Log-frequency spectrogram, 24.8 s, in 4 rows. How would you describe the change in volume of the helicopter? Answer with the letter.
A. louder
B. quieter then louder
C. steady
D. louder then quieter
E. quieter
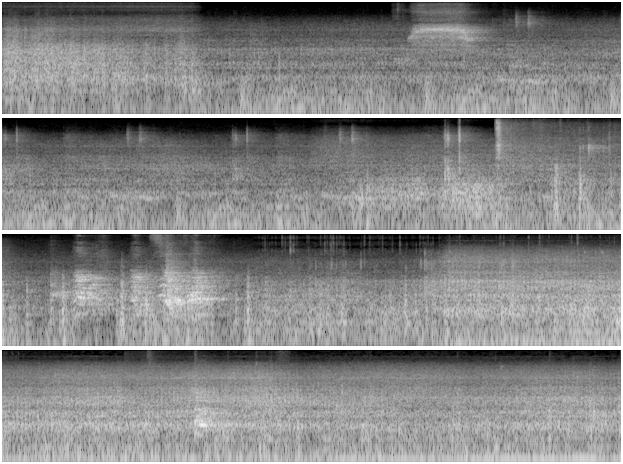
A.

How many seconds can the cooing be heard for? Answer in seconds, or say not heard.
8 s.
